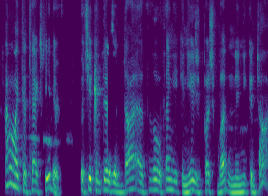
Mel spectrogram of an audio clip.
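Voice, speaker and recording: Delivery comes at a very fast pace with lively intonation. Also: man, medium pitch for a man. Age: 70s. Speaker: author and storyteller. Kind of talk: casual chat. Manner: animated.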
